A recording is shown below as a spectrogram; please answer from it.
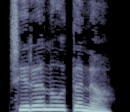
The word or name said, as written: ಚಿರನೂತನ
